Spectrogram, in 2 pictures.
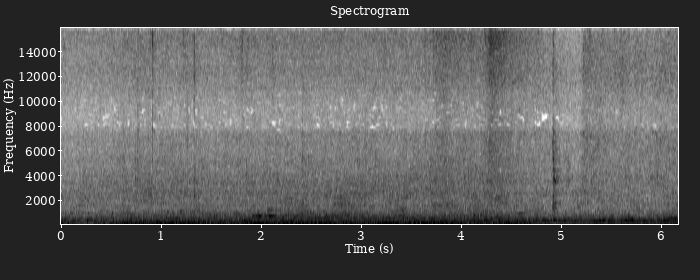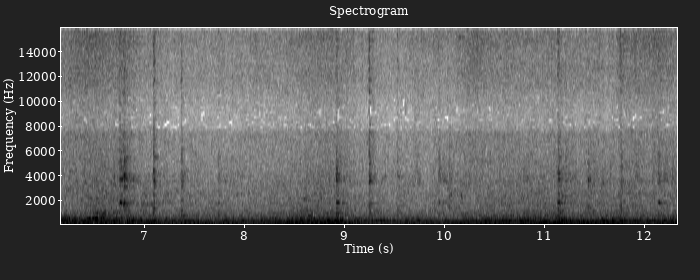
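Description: High-pressure gas wok burner running with a steady roar and hum while noodles are stir-fried, the metal ladle clanking and scraping against the wok at irregular moments, with frying sizzle.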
